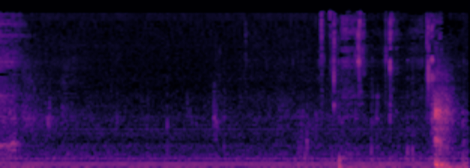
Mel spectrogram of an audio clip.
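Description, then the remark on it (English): Quiet wet mouth noises of someone sipping and swishing wine during a blind tasting, a few soft slurps and clicks building toward the end over a low steady hum, with no talking. “So I'm going to take a little sip here.”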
